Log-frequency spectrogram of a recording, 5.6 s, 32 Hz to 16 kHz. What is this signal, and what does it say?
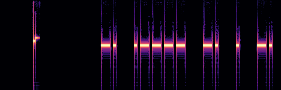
Morse code, heard as a keyed tone, about 20 wpm, spaced as for 15 wpm, 700 Hz. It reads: N1NEN
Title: 048 Lesson 9g - Number 4 - Call Signs 20wpm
